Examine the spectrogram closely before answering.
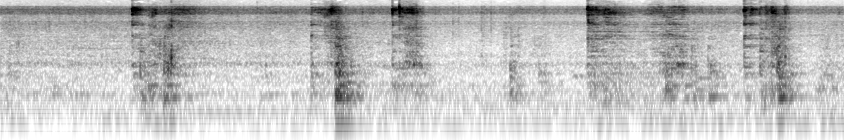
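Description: Flat steel spatula scraping and stirring chopped banana flower and potatoes in a metal kadai, a sharp scrape every second or so, over a steady sizzle of frying in oil.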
